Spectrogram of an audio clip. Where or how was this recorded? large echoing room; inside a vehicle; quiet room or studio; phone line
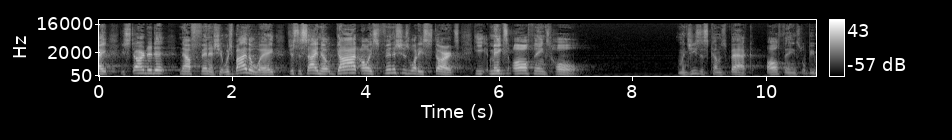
large echoing room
